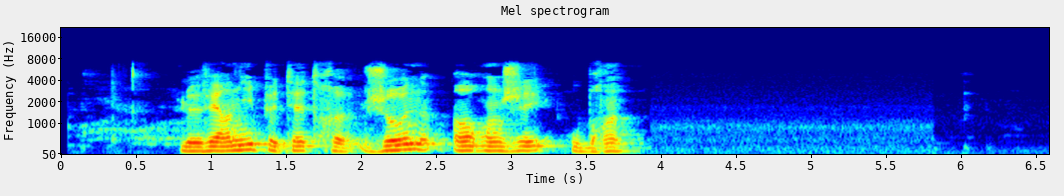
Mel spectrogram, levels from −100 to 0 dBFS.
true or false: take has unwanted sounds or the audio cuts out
false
